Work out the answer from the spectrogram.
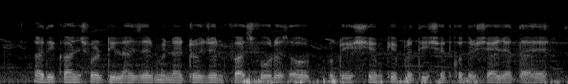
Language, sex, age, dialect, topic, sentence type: Hindi, male, 56-60, Awadhi Bundeli, agriculture, statement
